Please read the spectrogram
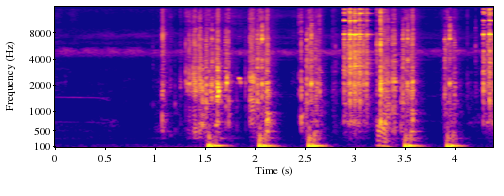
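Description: Mitsubishi TL33 33cc two-stroke brush cutter being pull-started: the recoil starter is yanked and the engine turns over in a run of uneven thumps, about two a second, beginning about a second in.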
